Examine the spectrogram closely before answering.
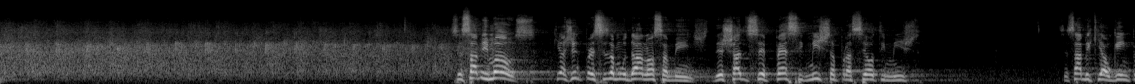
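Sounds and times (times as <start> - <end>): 
audience applause: 0.0 - 4.9
speech: 4.5 - 9.3, 10.6 - 11.3.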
